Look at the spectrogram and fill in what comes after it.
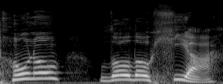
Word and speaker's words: Lolohea: So while we're on the subject of the WSU defensive line, let's talk about Pono Lolohia. – Yeah. – I'm correct. That's correct pronunciation.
